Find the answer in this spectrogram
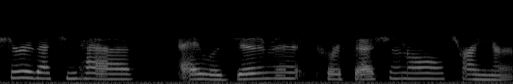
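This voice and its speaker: A woman with a Mississippi accent speaks at a very slow pace. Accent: Southern US (Mississippi). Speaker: professional wrestler. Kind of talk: radio interview.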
